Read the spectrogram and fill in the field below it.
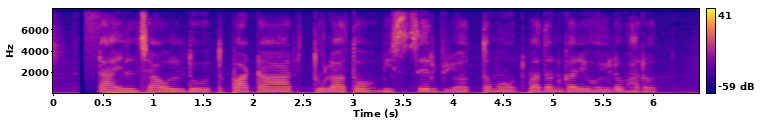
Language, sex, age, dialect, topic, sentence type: Bengali, female, 18-24, Rajbangshi, agriculture, statement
